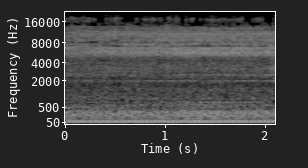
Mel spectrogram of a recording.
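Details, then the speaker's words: Ford F600 truck with Holley 4412S two-barrel carburettor after setting both idle mixture screws in the tuneup: low, slow idle with an even, steady exhaust pulse, no stumble or hunting, smooth despite idle turned way down. "still running smooth even though we got the idle way down."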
